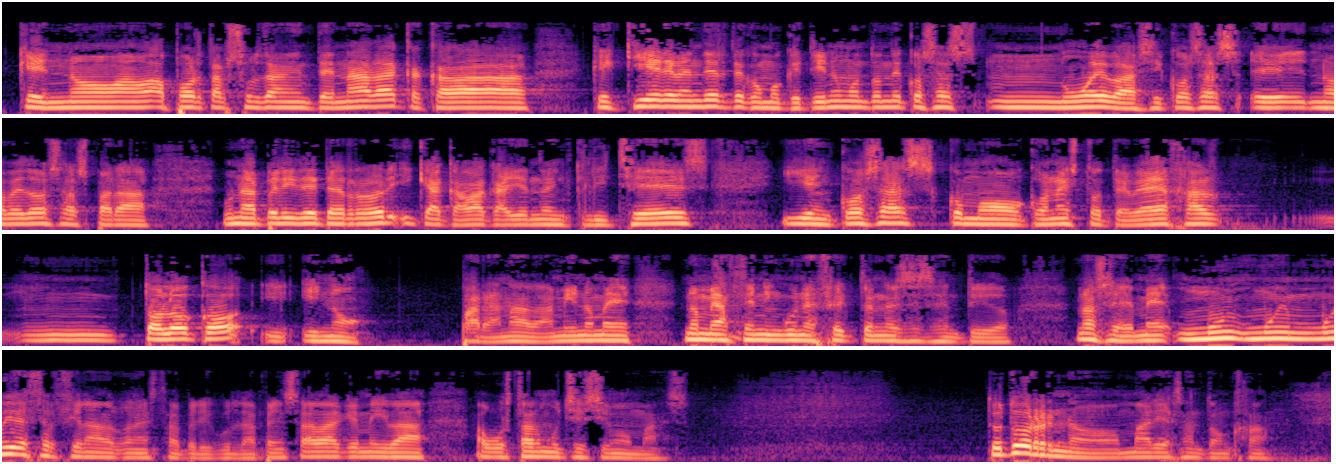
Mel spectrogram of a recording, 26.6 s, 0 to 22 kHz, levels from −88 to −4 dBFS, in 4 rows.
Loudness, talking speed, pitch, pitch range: -17 LUFS, 190 wpm, 155 Hz, 130-170 Hz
